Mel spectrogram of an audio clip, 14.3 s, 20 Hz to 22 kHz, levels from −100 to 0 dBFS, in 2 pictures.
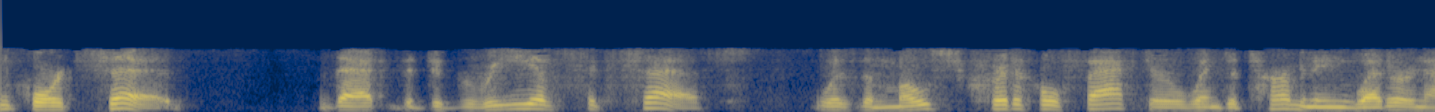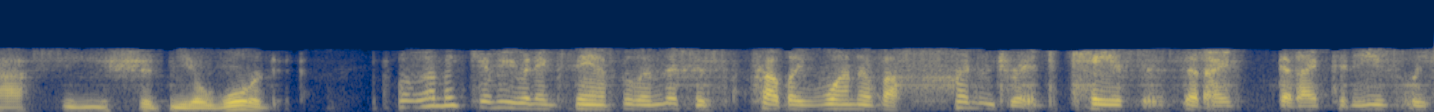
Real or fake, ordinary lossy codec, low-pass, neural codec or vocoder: fake; MP3, 24 kbps; 3.6 kHz; codec, 16 kHz, 1.1 kbps, Voila-Tokenizer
